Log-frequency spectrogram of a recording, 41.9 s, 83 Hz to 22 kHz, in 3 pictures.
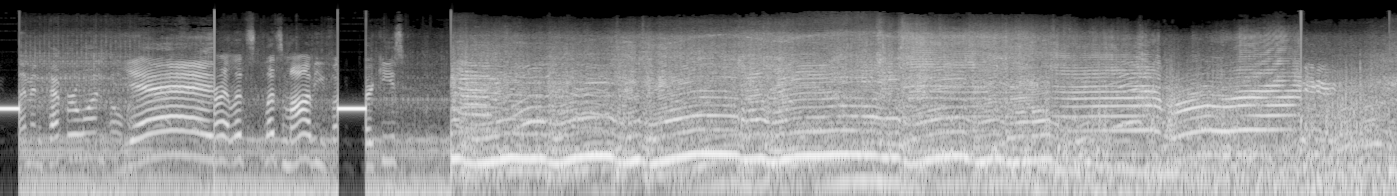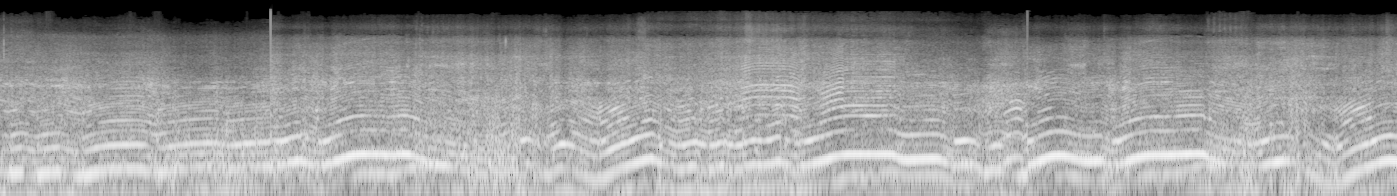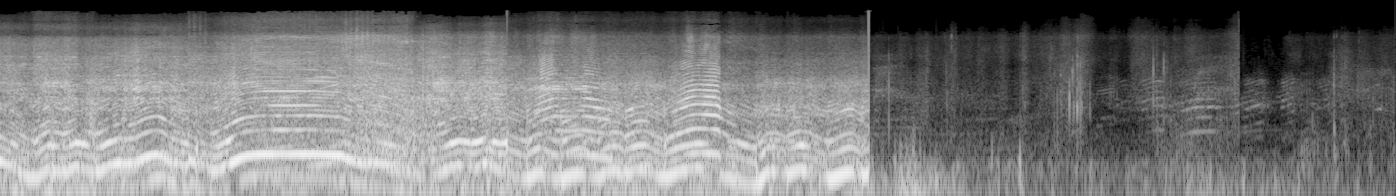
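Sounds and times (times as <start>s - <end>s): snowmobile engine revving: 0.2s - 36.7s.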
